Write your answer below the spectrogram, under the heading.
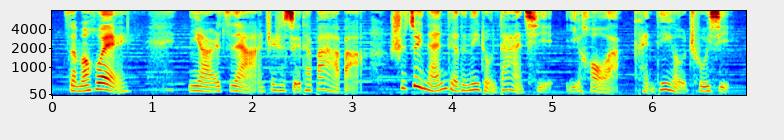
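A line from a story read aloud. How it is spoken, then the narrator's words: Chuckling. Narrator (Chinese): 我呵呵笑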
